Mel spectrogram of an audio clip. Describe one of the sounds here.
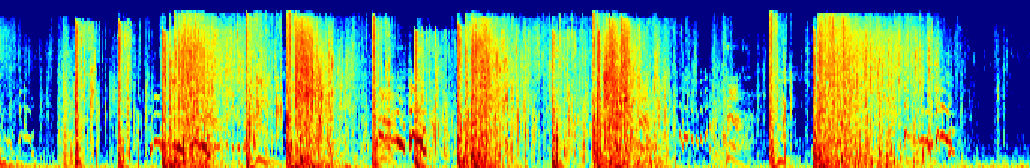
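A pickaxe strikes rock with sharp, repeated blows.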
